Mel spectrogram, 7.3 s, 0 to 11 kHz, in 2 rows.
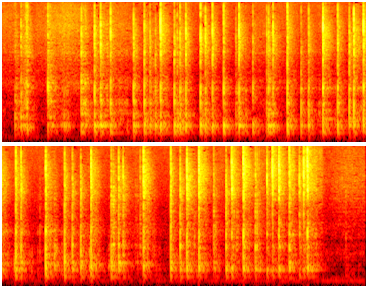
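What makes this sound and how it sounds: Long nails tap quickly on the side walls of a hollow, hard green plastic caddy bin with a lid and grey handle. The result is a rapid, steady stream of short, dry clicks with a hollow resonance around 280 Hz. The stream pauses briefly near 4 and 5.3 seconds, and each tap dies away almost at once.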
